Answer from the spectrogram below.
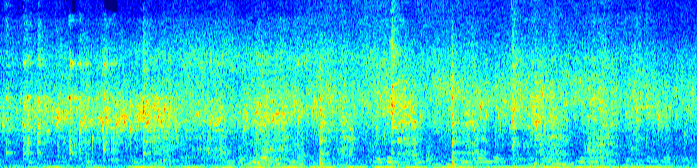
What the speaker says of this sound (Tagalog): Ibigisa na natin sa bawang sibuyas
